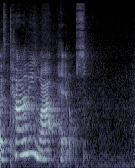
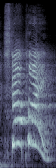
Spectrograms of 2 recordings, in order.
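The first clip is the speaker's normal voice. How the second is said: high, loud call to stop; crying out; 13 semitones higher, 6 dB louder than usual. A narrator's reading. Fletcher calls out to the playing rabbits, loud and high. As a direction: shout it at the rolling rabbits. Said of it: "cried Fletcher".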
